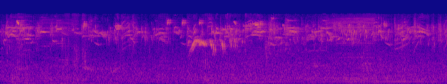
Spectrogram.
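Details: A flock of hungry Eurasian siskins feeding at a garden bird table in Kolmården, Sweden, with the camera on the ground below: dense, overlapping high twittering and chirps, with a short whistled note near the middle.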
